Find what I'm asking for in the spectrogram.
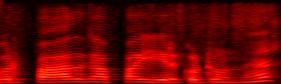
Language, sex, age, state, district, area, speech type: Tamil, female, 30-45, Tamil Nadu, Theni, urban, spontaneous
